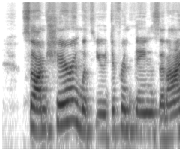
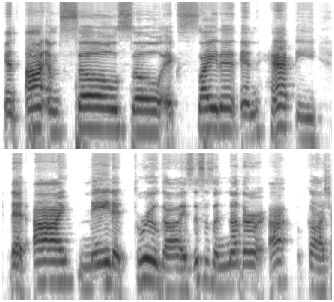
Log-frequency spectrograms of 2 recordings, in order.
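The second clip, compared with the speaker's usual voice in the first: ordinary delivery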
